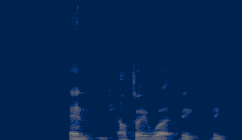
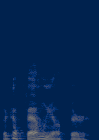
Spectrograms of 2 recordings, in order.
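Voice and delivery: mock fake-friendly agent; 8 semitones higher, faster than usual. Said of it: "and like".

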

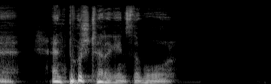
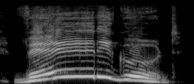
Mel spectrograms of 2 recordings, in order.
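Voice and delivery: high, very slow drawn very good; drawn-out villain; 3 dB louder, much slower than usual. Acted. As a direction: stretch very good out slowly. Villain drawls.

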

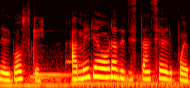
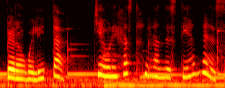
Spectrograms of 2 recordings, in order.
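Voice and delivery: put-on little girl voice; 5 semitones higher than usual. Caperucita pregunta, asombrada.

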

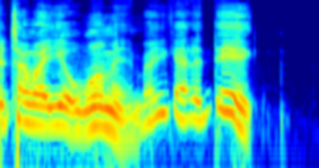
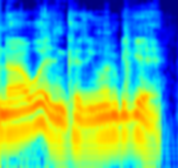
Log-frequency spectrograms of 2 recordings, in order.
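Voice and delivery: normal talking voice

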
